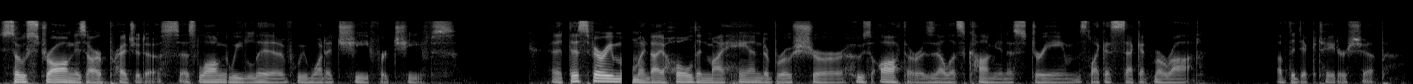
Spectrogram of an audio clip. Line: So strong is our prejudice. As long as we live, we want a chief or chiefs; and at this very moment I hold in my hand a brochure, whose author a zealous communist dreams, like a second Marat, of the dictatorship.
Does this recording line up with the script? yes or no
no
